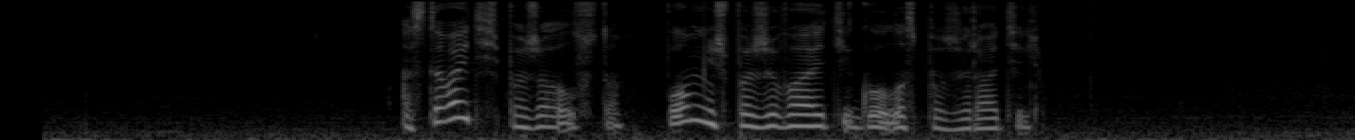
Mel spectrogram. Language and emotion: Russian, sad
